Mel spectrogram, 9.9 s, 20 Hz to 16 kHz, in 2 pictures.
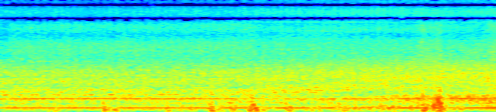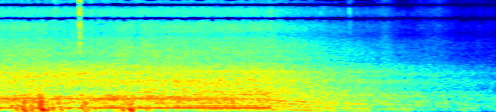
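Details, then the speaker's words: Holmes HABF-20 box fan (Feb 1997), seller's note said "hums". A steady hum and airy rush on high, then power cut and the blades coast down quietly. A smooth, healthy run and spin-down. "So I guess we'll jump it up to high and do one more spin down."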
